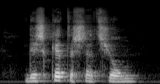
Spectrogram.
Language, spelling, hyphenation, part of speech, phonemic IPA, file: Dutch, diskettestation, dis‧ket‧te‧sta‧ti‧on, noun, /dɪsˈkɛ.tə.staːˌʃɔn/, Nl-diskettestation.ogg
- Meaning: floppy drive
